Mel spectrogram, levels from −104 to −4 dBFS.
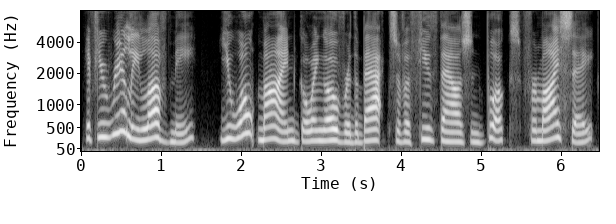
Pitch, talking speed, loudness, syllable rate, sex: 240 Hz, 185 wpm, -18 LUFS, 3.8 syllables/s, female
